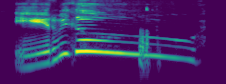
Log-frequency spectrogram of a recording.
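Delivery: very high, very loud, belted cartoon Italian accent, stretched "go". Checking how far off he is, the speaker announces this in a Mario impression. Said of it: "Was that a Mario impression?".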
